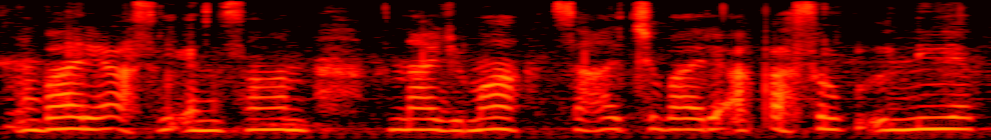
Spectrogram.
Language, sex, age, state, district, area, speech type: Kashmiri, female, 18-30, Jammu and Kashmir, Kulgam, rural, spontaneous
